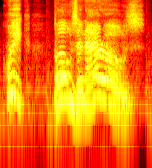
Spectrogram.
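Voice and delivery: high, urgent chorus; high-pitched rallying shout; urgent boys' cry. A narrator's reading. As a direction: call everyone to arms at once. Boys rush to shoot.

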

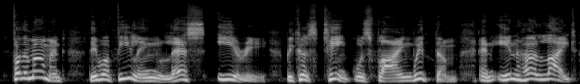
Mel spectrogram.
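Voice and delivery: plain reading voice

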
